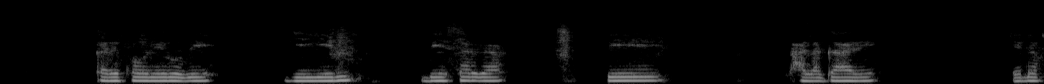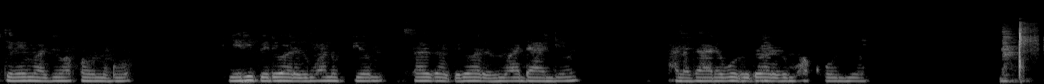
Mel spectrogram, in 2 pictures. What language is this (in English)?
Fula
